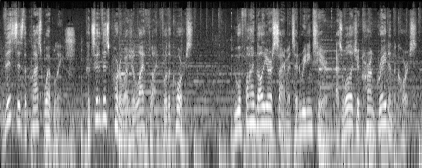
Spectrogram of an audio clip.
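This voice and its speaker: A man's voice: on the high side, big pitch swings, fairly quick, over music. A man voicing a composed, courteous male professor who lectures a class formally in a visual novel game.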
